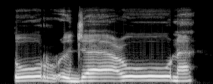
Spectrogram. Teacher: এখানে তিন আলিফ টেনে নুনকে সাকিন করতে হবে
